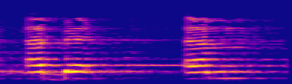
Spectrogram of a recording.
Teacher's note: مثال المتجانس مثل الباء مع الميم، انظر أب أم، من أين يخرج الباء والميم؟ من الشفتين، المخرج واحد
